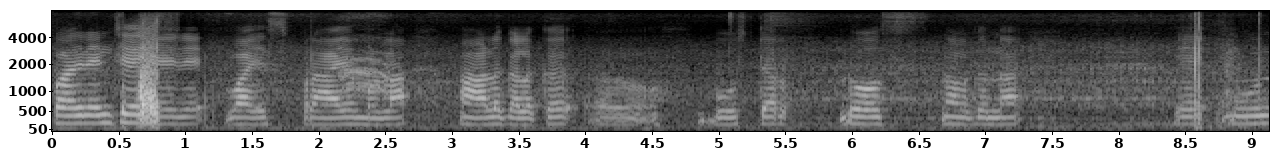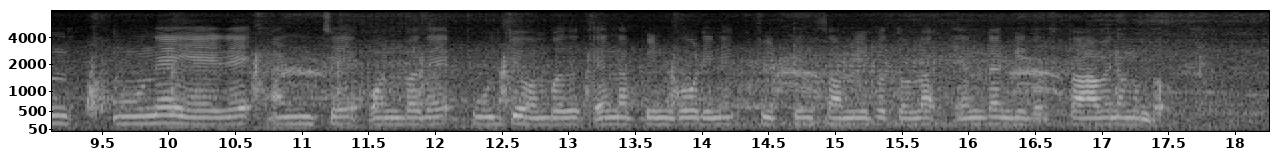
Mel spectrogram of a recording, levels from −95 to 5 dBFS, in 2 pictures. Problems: low volume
